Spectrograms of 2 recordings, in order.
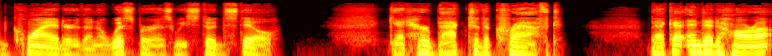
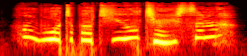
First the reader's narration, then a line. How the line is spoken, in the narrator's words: Becca whimpered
